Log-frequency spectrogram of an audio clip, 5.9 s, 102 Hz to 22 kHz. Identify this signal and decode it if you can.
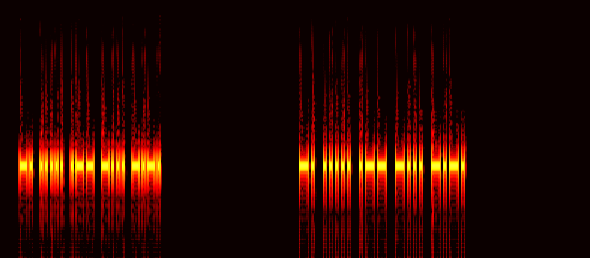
Morse code, heard as a keyed tone, about 52 wpm, 700 Hz. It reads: N5WBC N5WBC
